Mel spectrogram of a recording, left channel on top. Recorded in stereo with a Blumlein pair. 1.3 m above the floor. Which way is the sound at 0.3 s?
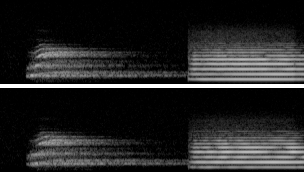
60° left.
